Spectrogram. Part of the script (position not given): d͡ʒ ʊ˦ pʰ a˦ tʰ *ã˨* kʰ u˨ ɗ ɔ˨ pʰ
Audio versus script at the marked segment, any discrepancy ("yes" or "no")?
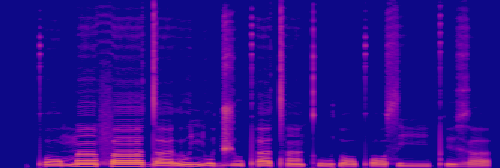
no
